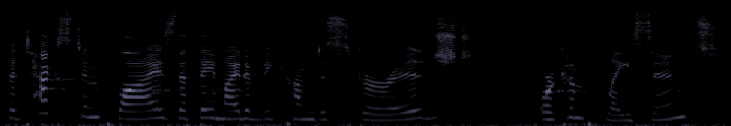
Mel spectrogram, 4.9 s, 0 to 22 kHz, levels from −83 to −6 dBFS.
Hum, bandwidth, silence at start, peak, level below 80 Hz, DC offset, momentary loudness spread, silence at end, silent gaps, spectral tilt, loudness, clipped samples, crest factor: none; 17.5 kHz; 0 s; -36 dBFS; -76 dBFS; under 0.1%; 10 LU; 0.05 s; none; -0.5 dB/octave; -57 LUFS; under 0.1%; 22 dB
